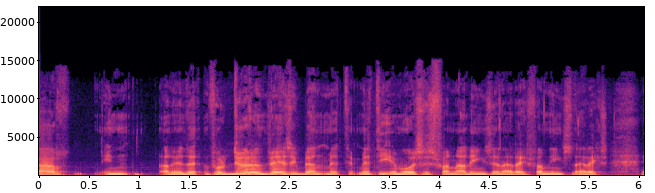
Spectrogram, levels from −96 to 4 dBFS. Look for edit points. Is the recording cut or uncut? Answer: uncut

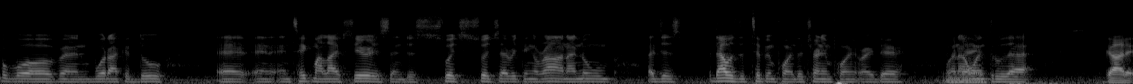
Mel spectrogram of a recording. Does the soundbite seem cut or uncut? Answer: uncut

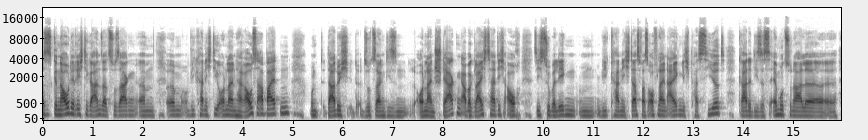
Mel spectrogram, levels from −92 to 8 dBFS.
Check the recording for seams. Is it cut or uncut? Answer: cut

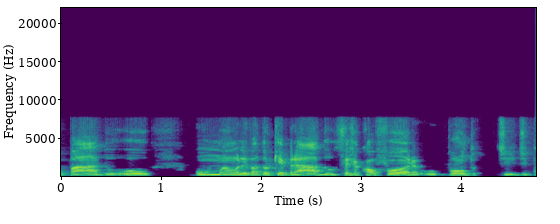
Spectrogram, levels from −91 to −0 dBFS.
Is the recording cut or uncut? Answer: uncut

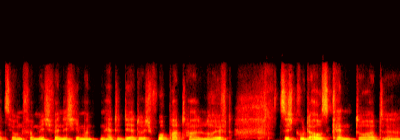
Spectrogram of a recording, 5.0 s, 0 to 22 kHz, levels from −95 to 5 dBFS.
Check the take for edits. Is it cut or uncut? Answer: uncut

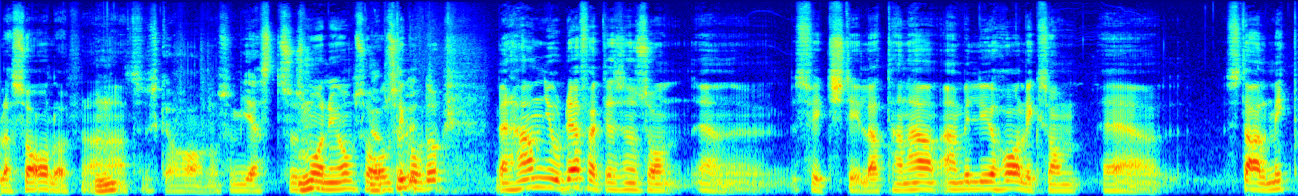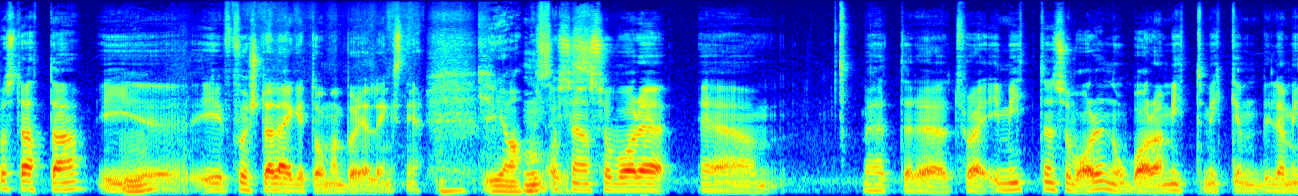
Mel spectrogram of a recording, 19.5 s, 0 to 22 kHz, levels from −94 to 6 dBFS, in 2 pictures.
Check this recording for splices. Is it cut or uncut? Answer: cut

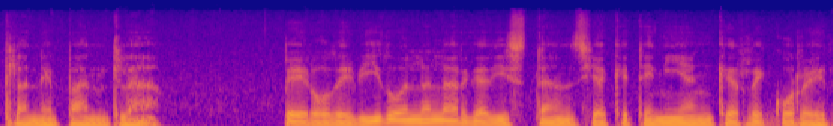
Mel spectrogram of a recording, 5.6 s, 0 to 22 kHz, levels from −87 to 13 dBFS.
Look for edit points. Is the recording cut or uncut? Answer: uncut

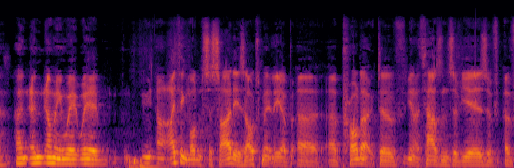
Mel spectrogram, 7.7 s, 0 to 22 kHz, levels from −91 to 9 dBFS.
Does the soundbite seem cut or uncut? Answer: uncut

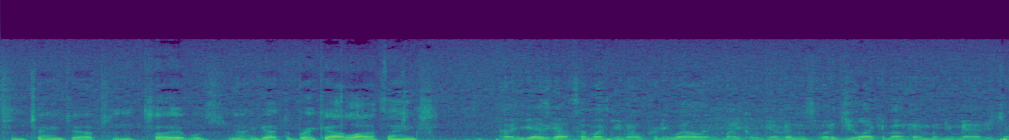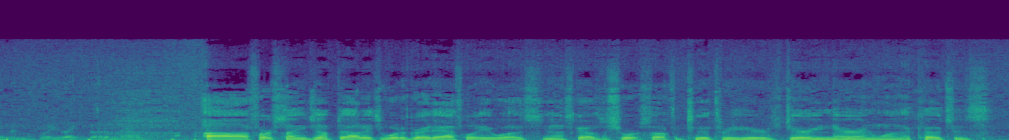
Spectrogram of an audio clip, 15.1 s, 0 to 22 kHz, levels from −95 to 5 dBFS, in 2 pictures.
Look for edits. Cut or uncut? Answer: uncut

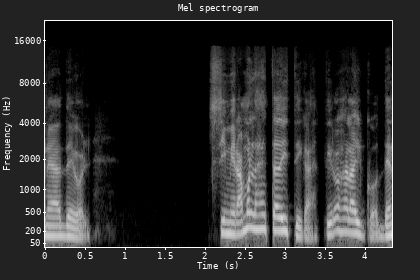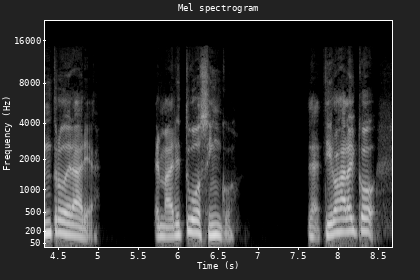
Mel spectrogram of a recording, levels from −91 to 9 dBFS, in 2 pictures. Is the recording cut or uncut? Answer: uncut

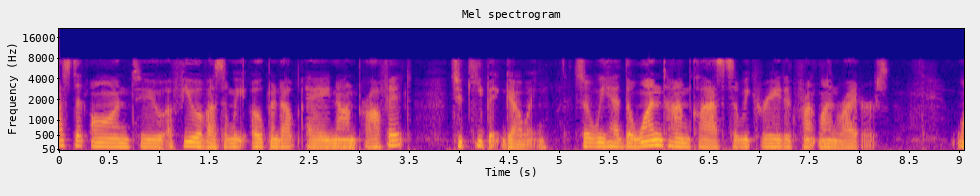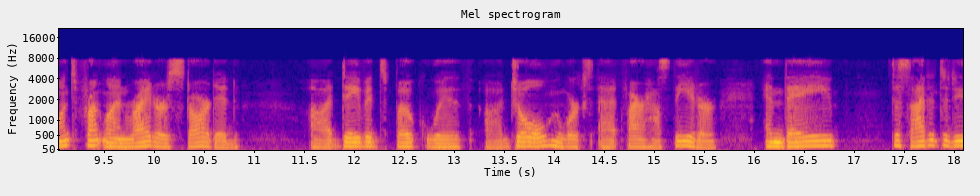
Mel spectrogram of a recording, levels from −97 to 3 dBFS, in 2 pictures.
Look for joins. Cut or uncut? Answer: cut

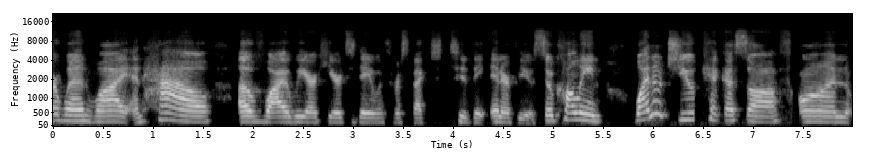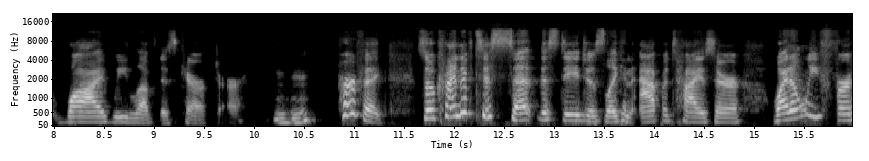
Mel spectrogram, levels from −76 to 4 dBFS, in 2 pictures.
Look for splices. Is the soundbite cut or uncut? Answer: cut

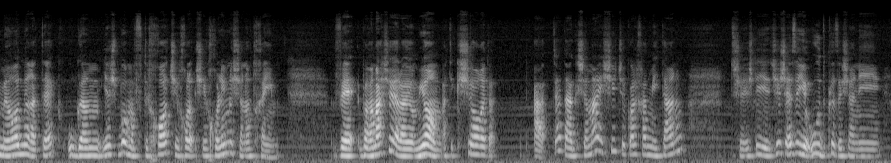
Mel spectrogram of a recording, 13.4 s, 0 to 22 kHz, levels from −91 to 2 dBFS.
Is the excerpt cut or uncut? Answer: cut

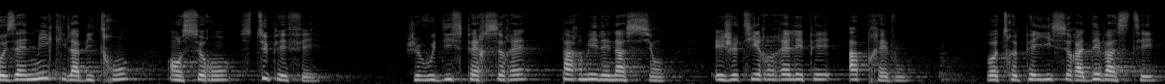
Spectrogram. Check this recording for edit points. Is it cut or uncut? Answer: uncut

